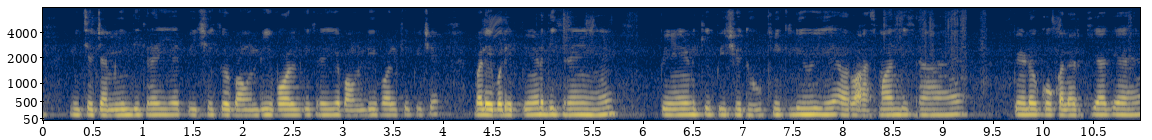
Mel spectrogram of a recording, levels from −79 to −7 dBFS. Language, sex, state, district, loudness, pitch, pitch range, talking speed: Hindi, male, Bihar, Sitamarhi, -25 LUFS, 155 Hz, 150-155 Hz, 235 wpm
